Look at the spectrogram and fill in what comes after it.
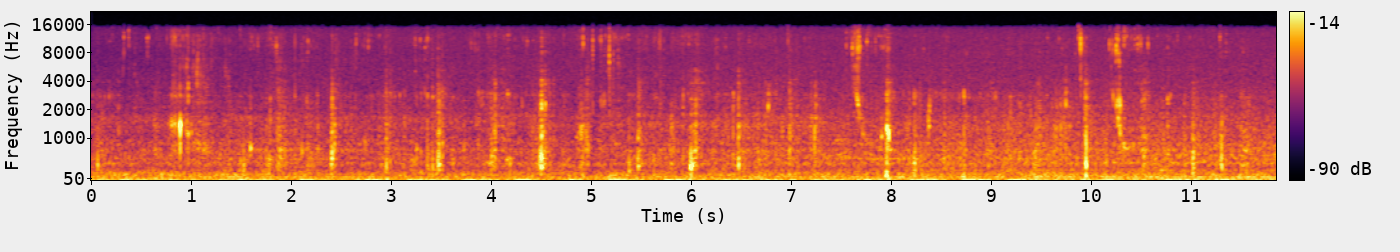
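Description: A person chewing crispy battered tempe geprek with chilli sambal, a faint run of small irregular crunches and mouth clicks.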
